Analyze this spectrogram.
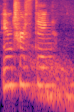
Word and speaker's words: interesting: Nunca decimos interesting, por favor, please, no. Interesting, eso es típico de Spanish. No. So, interesting. ¿Quedan qué? 3 sílabas. Interesting.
